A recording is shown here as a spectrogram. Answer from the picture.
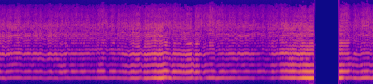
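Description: A fly buzzing in flight: a steady droning hum that wavers slightly in pitch and loudness. It cuts out about six seconds in and starts again half a second later.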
